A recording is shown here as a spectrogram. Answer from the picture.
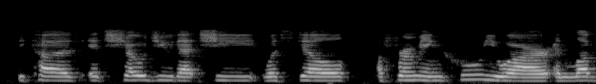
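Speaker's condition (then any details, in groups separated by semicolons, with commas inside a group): No condition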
